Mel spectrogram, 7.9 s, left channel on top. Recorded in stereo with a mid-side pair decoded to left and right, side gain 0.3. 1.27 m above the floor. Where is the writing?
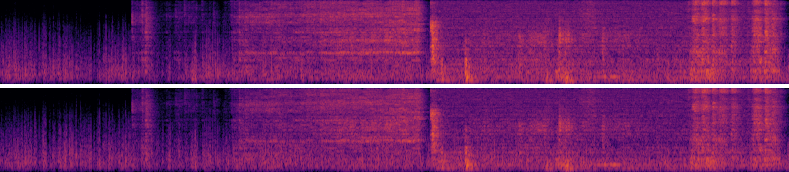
45° left, 2 m.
